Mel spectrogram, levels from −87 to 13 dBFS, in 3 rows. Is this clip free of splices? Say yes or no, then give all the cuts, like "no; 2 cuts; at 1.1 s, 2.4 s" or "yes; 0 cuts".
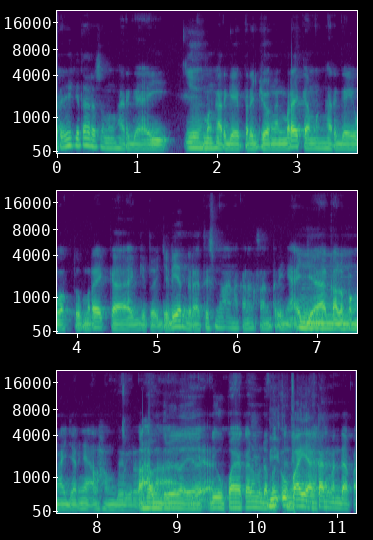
yes; 0 cuts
